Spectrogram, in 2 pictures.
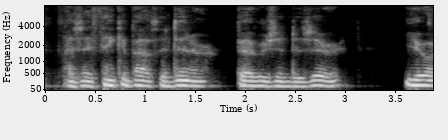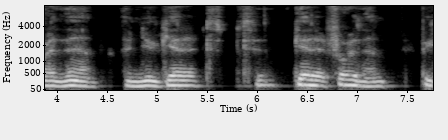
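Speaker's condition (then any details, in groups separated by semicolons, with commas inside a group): Parkinson's; tremor varies day to day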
